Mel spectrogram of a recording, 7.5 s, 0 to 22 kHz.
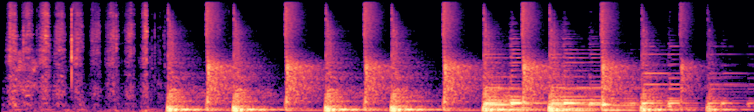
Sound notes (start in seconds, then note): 0.0 sawing through branches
